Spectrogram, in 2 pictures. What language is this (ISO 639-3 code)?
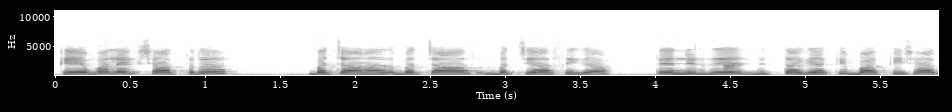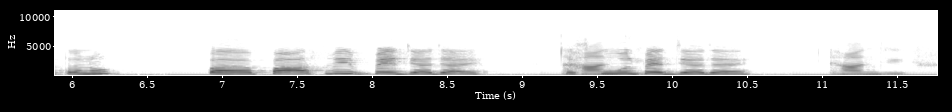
pan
